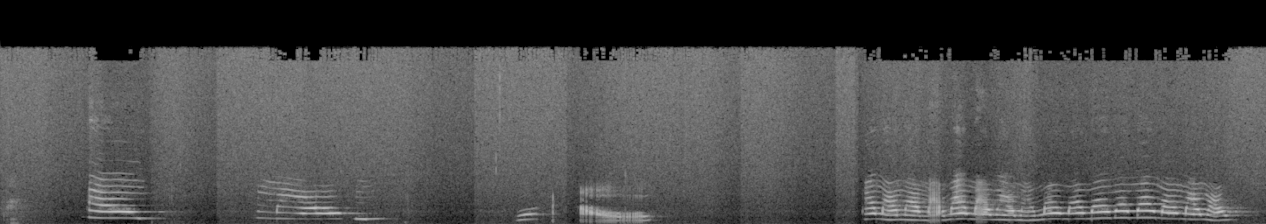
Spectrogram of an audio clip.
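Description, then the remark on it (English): A person's voice imitates a cat, giving a few short, rising meows, a breathy hiss-like burst, then one long, drawn-out wavering meow at the end. “Just meow, that's all you have to do. All I have to do is meow.”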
